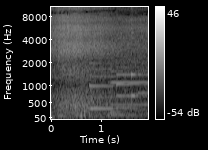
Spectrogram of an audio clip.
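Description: Ocean waves wash and break steadily on the shore as evening falls, in a continuous broad rush, with a few faint clinks of glasses and hums mixed in. No one speaks.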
